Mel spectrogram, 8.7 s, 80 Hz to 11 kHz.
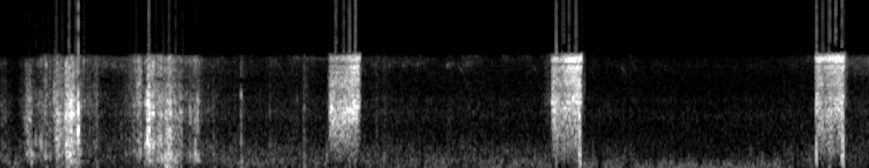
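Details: Tawny owl on 4 June 2010 giving harsh, wheezy screeches: two ragged ones early, then three sharper, even bursts roughly every two and a half seconds, with low hiss between.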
